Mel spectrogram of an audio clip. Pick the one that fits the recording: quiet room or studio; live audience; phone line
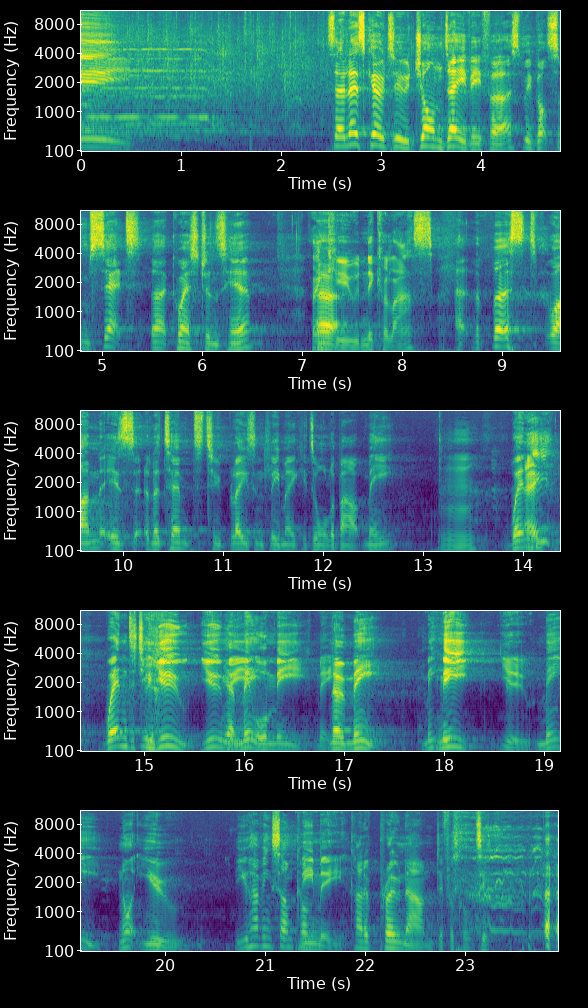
live audience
